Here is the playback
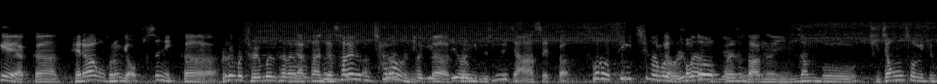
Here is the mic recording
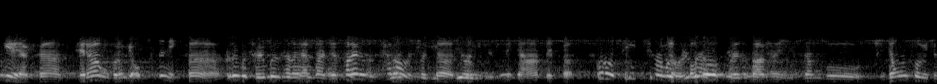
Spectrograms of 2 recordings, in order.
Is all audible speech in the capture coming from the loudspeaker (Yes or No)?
Yes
